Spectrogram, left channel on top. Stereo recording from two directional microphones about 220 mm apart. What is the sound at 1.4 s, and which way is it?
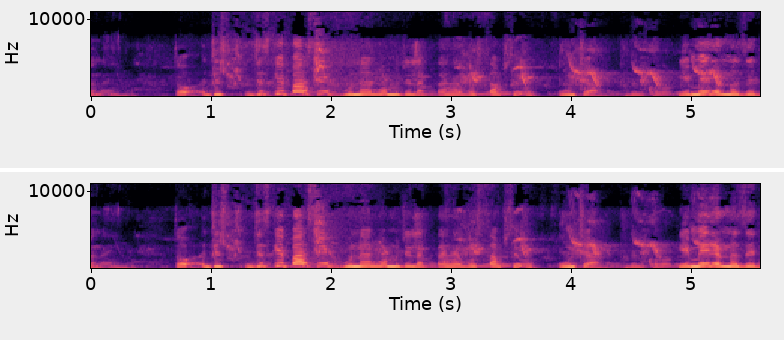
A man's voice, 10° left (ahead or behind).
